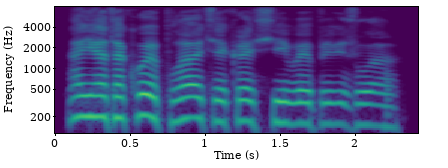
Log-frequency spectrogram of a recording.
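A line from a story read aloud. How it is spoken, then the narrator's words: Sighing woman. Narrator (Russian): вздохнула она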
